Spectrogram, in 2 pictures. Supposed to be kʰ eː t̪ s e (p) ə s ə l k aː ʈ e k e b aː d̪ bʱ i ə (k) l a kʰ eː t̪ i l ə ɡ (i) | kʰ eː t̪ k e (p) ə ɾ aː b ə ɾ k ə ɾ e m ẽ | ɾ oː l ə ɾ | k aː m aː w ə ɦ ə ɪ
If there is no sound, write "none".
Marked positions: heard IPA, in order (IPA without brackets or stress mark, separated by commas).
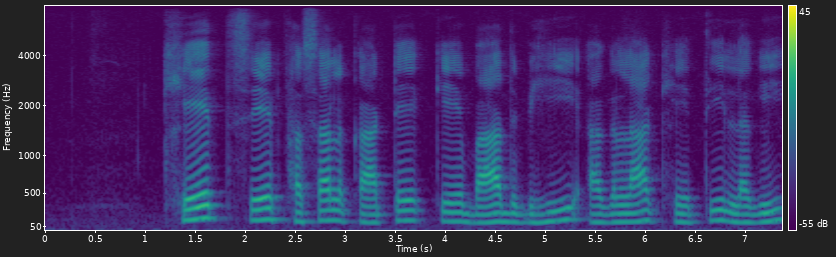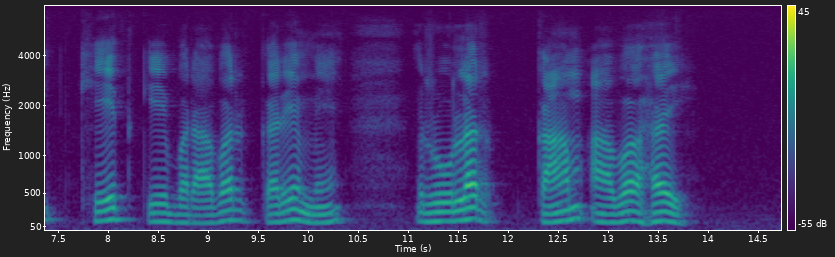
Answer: pʰ, ɡ, i, b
